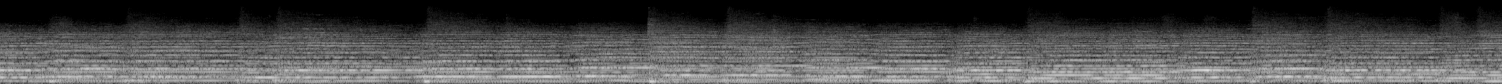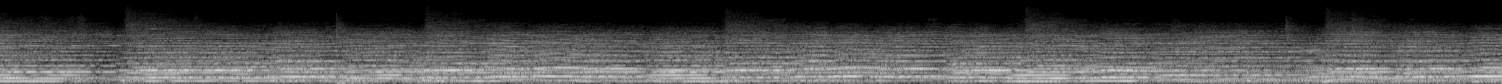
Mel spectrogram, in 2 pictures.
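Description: A children's string orchestra of violins and cellos playing a piece in steady, sustained bowed notes.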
